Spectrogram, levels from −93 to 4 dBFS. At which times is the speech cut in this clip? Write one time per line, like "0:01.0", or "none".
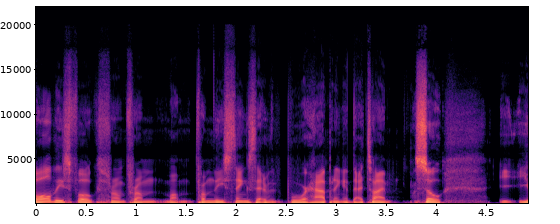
0:03.7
